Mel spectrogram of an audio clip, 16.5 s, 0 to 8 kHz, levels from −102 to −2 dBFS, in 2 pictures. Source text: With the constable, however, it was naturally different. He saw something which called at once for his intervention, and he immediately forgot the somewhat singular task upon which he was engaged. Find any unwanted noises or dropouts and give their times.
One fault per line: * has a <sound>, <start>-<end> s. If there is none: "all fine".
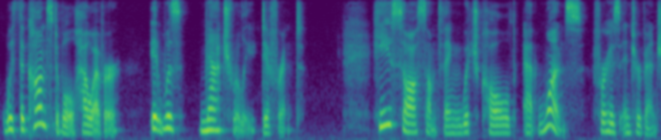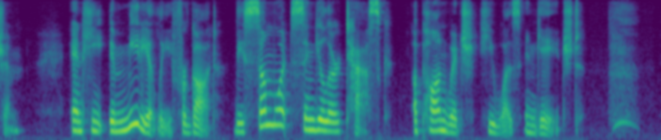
* has a breath, 15.8-16.3 s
